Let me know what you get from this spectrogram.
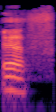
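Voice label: "f", English; pronunciation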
